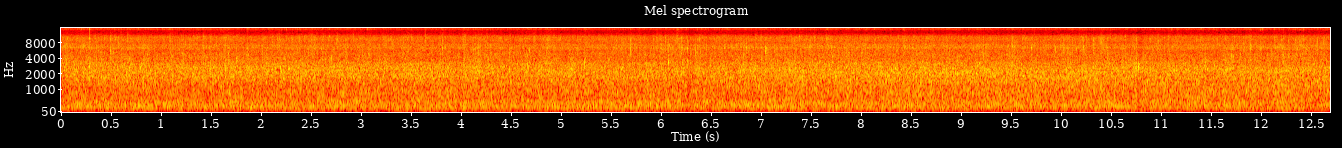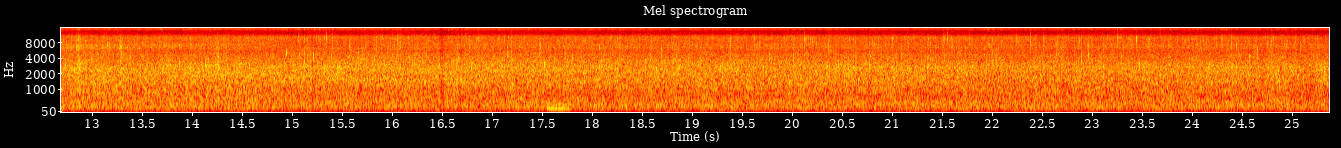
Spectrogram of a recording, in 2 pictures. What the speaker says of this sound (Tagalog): Humihina ng konti yung ulan.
